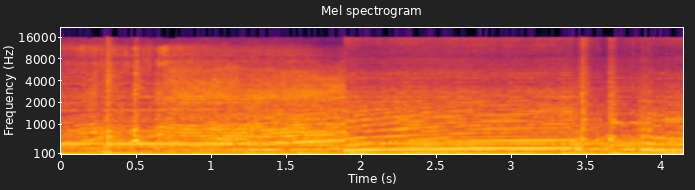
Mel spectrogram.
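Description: A drag-racing car's engine accelerating hard: its revs climb several times and drop back at each gear change, over electronic music with a steady beat.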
